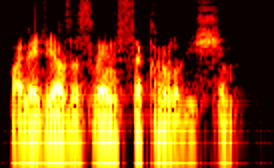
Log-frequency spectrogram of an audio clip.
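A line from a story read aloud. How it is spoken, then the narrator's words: Gloomy. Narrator (Russian): мрачно ответил капитан Фьючер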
